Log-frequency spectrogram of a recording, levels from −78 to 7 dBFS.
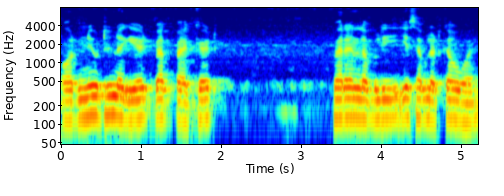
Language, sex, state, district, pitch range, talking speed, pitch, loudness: Hindi, male, Bihar, Saran, 120-130 Hz, 150 wpm, 125 Hz, -12 LUFS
